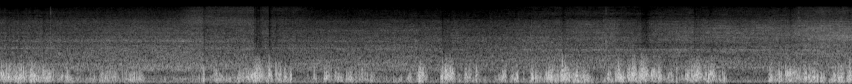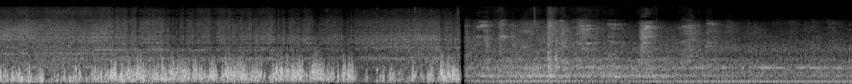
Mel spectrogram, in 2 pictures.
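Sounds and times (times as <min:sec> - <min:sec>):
passenger train rumbling: 0:00.0 - 0:17.0
wind buffeting microphone: 0:00.0 - 0:17.0.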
